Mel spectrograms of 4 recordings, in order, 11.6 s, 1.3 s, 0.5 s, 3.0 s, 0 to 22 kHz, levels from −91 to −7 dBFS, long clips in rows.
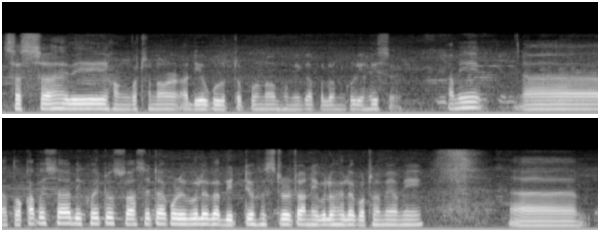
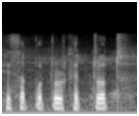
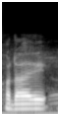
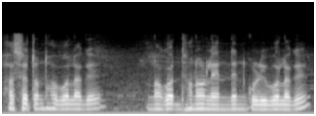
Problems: constant background noise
